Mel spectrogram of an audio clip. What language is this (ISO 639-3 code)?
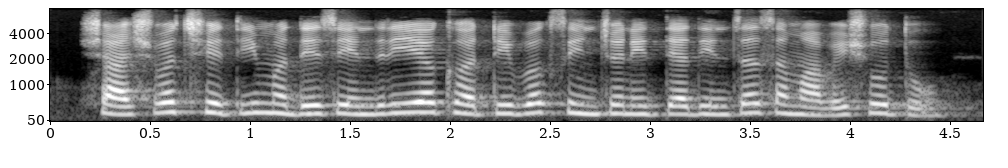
mar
